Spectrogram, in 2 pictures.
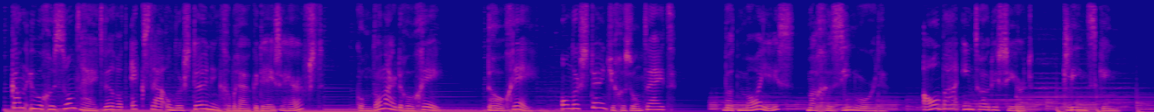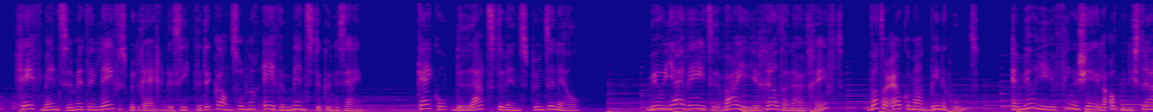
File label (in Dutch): commercials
